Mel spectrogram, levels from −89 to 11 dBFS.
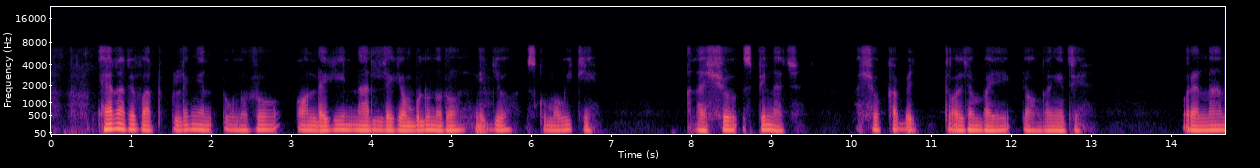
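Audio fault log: The speech carries the band-limited sound of an AMR wideband (HD Voice) codec running at what sounds like its highest rate, about 23.85 kbit/s, and the signal shows no technical fault.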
